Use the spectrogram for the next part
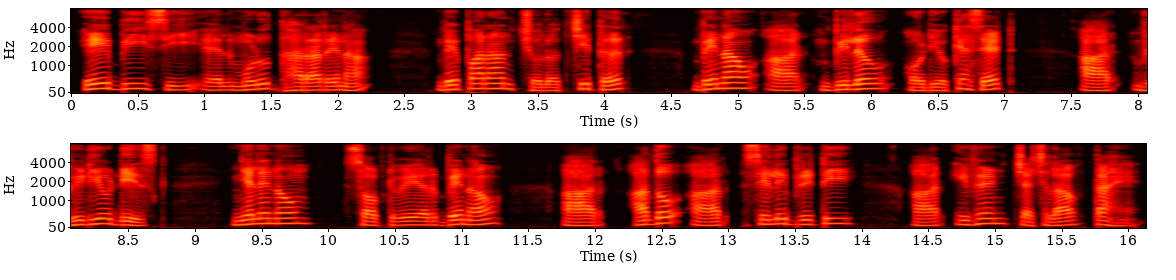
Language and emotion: Santali, neutral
